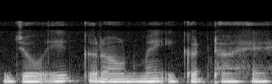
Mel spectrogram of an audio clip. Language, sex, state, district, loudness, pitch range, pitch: Hindi, male, Himachal Pradesh, Shimla, -12 LUFS, 125-135 Hz, 130 Hz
